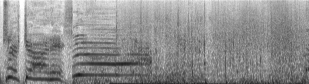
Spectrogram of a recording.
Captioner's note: screams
